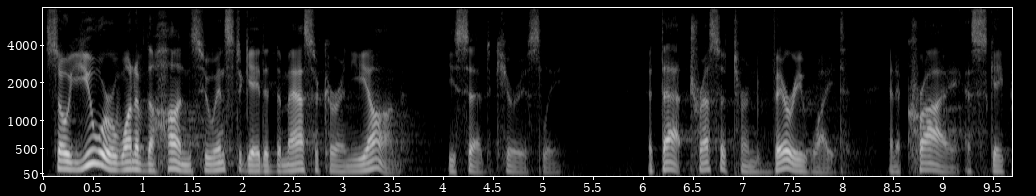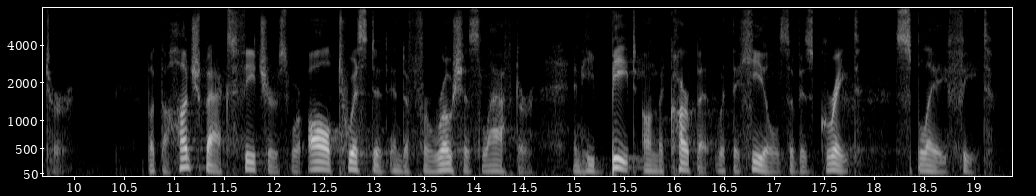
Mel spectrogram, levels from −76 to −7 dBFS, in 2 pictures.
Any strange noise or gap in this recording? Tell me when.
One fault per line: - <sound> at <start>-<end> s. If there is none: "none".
none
